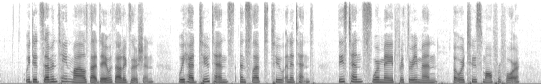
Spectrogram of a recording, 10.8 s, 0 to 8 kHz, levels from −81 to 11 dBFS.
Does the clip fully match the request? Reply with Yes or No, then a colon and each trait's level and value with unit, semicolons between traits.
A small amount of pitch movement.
Yes: narrow, 1.8 semitones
